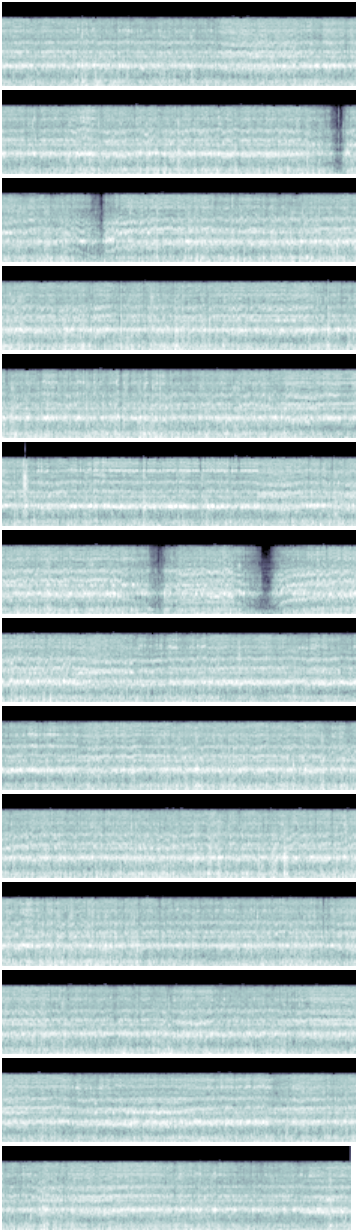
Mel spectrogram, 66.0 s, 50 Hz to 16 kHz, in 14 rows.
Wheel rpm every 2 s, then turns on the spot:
230, 220, 230, 220, 180, 130, 210, 230, 220, 220, 230, 230, 230, 230, 190, 120, 150, 210, 230, 230, 230, 230, 220, 230, 230, 230, 230, 230, 220, 220, 230, 220, 230.
none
